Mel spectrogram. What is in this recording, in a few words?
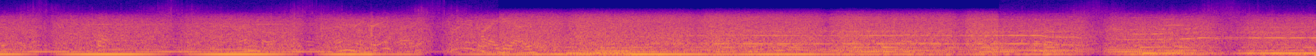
603 Smooth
